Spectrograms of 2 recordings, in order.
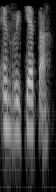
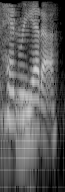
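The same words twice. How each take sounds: First: The name is said with Spanish pronunciation. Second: The name is said with English pronunciation. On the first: "en español se pronuncia Henrietta" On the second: "en inglés es Henrietta"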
